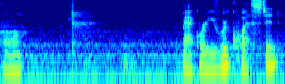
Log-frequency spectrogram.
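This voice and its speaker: A soft-spoken man performs an ASMR roleplay at an unhurried, slow pace. His hushed voice has a gravelly fry and often slips toward a whisper, polite and clinical but hesitant. There is noticeable background noise in the recording. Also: on the low side. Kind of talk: soft-spoken ASMR roleplay as an alien abductor examining a subject.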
